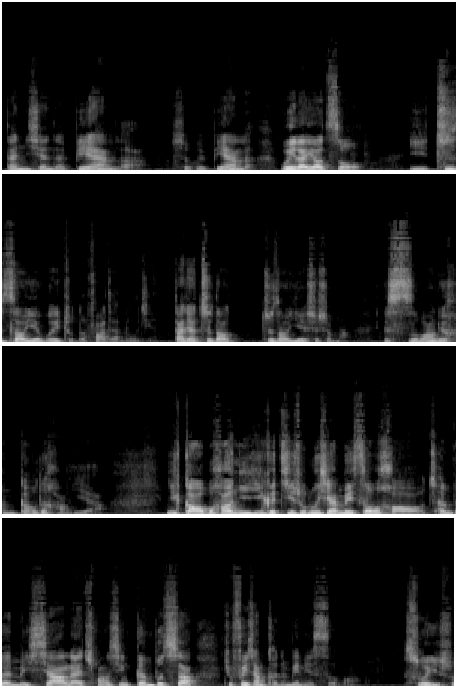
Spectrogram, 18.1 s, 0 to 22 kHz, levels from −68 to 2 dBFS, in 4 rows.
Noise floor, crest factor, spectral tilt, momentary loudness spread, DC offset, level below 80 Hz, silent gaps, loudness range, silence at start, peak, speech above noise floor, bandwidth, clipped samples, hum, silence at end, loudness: -46 dBFS; 20 dB; -4.5 dB/octave; 20 LU; under 0.1%; -54 dBFS; none; 8 LU; 0.05 s; -4 dBFS; 23 dB; 16.5 kHz; under 0.1%; none; 0 s; -22 LUFS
